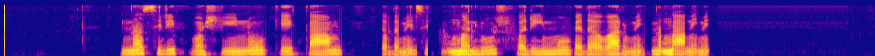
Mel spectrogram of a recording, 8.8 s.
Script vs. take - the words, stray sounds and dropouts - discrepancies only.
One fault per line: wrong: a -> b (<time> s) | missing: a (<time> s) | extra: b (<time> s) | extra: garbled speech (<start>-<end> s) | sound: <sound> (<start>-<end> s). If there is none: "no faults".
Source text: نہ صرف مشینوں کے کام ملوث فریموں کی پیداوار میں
extra: garbled speech (3.8-4.3 s)
missing: کی (5.7 s)
extra: garbled speech (6.5-7.1 s)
